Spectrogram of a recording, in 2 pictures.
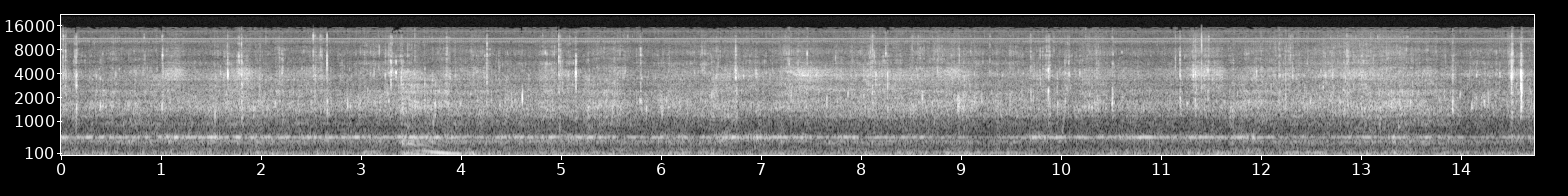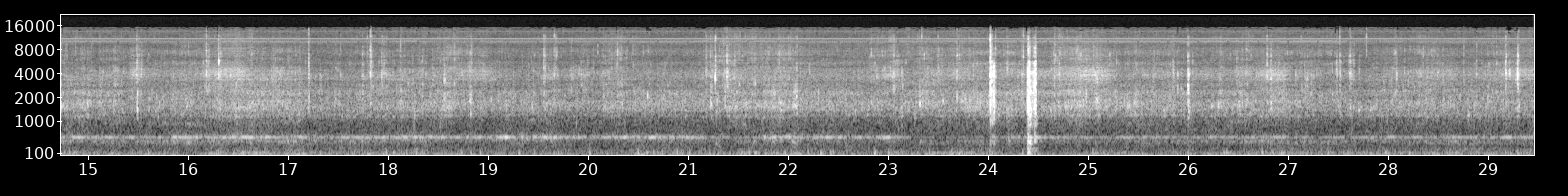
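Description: A paddle splashes and dips into the water in steady strokes.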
